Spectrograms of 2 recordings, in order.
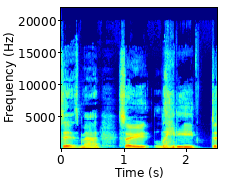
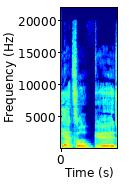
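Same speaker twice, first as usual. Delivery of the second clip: fake cheerful voice. Retelling how Chris feels now: imitating happy Chris. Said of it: "who's all happy now".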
